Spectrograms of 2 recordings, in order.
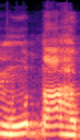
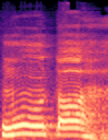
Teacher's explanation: হাটা উচ্চারণের সময় গলার মধ্যে আওয়াজ করে পড়তে হবে।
